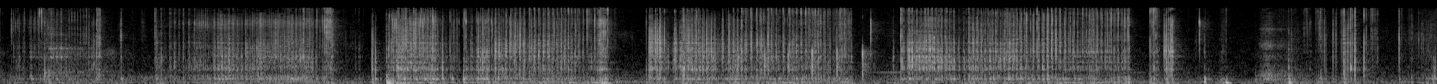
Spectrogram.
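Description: A small, hollow, yellow glossy patent plastic clutch purse with a rhinestone strap is scratched and tapped with long pearl-decorated nails. Bursts of dense, bright scratching and rubbing alternate with brief quiet gaps, and sharp taps are mixed in.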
